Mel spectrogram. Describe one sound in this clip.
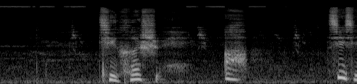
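An elderly woman speaks warmly and kindly nearby.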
